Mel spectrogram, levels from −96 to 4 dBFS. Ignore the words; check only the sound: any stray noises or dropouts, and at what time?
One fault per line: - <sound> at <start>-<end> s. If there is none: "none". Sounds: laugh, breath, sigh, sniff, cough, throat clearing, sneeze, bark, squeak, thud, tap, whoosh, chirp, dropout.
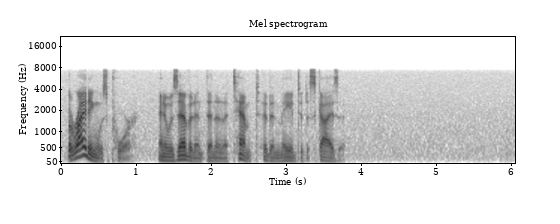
none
